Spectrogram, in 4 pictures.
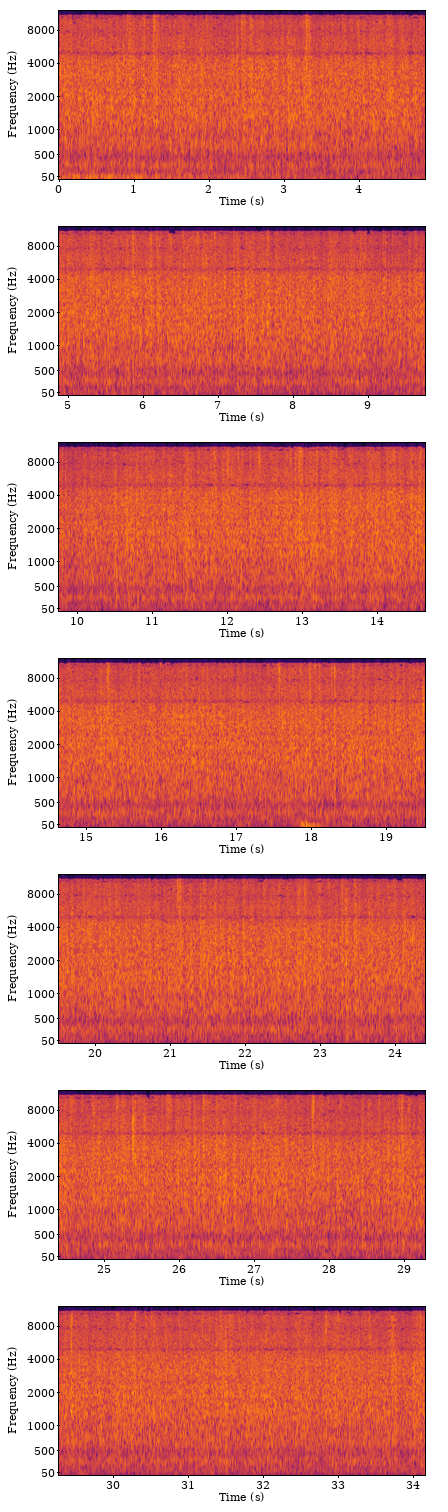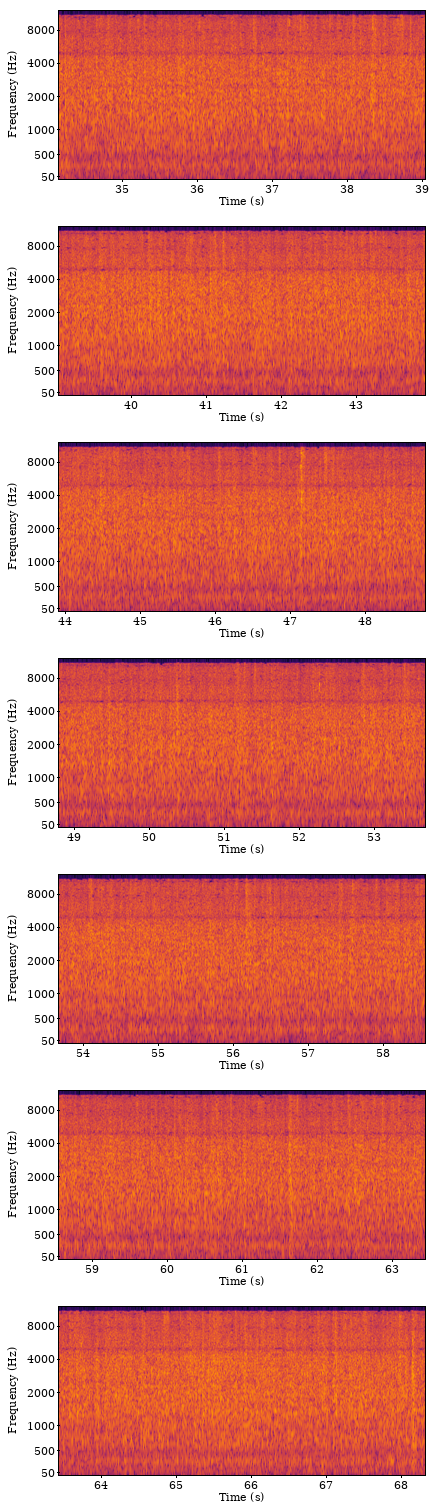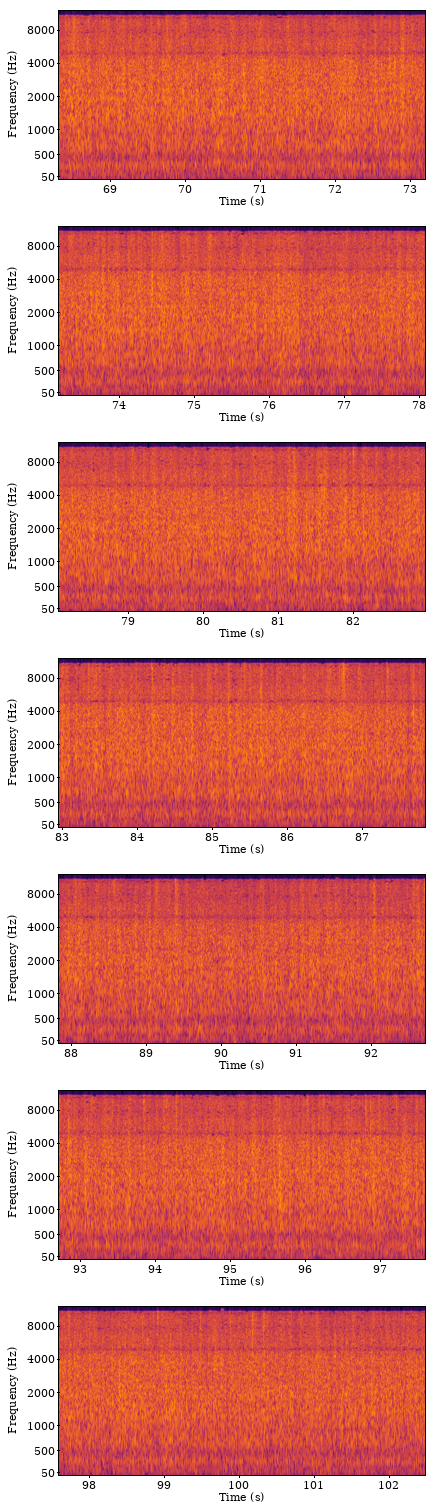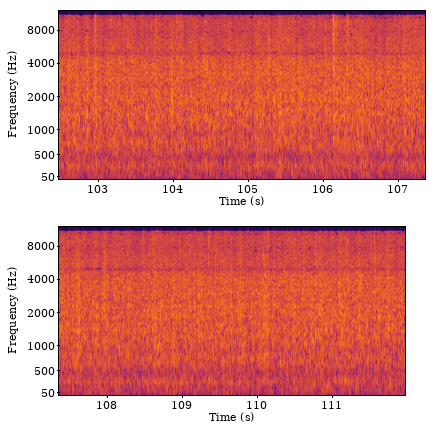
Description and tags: rain caravan
A constant rain recorded from inside a caravan.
